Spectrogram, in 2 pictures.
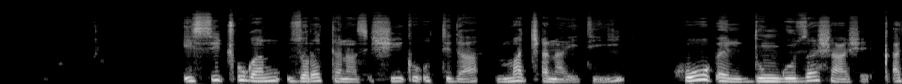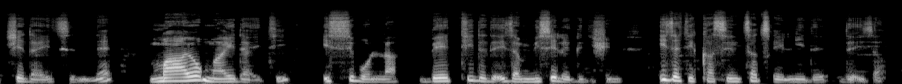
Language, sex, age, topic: Gamo, male, 25-35, government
